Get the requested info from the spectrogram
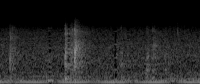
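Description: A spoon clicks once against the tub while scooping sorrel puree into cake batter. A steady low hum runs underneath.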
